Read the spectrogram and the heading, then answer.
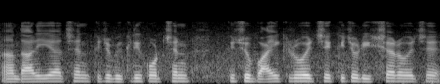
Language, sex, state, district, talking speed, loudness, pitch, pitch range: Bengali, male, West Bengal, Paschim Medinipur, 175 wpm, -17 LUFS, 140 Hz, 135-150 Hz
